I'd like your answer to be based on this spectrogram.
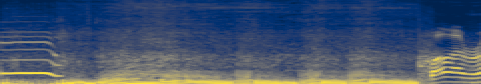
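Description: Motorcycles riding along a road in Vietnam, loud close engine drone with shifting pitch as bikes accelerate, under continuous wind buffeting and a rising voice near the end.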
